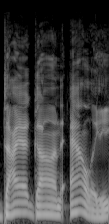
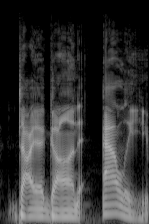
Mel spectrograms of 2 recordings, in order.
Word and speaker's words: Diagon Alley: Considering Diagon Alley is a play on the English pronunciation of the word diagonally. This is why Harry mispronounces it, because he spent most of his life as a normal Brit. An American would say diagonal alley because our pronunciation of the word alley uses the short a vowel sound. The English pronunciation is a homophone of the name Ellie.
